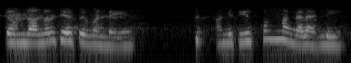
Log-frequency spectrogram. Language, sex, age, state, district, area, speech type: Telugu, female, 45-60, Andhra Pradesh, N T Rama Rao, urban, conversation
